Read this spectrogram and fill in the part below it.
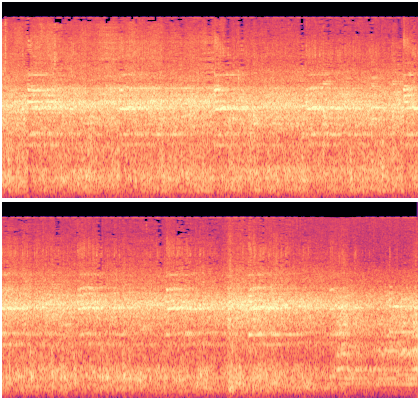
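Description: Wheels squeal against the rails.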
